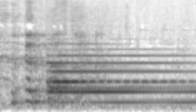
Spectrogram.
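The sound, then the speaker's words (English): The bell of the old Hibbin clock tower in Hibbin Square strikes as the clock strikes four, a loud, deep clang whose rich overtones hum on steadily and slowly fade, with a faint earlier tap just before the main stroke. “Our story begins as the clock strikes four on the old Hibbin clock tower in Hibbin Square.”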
